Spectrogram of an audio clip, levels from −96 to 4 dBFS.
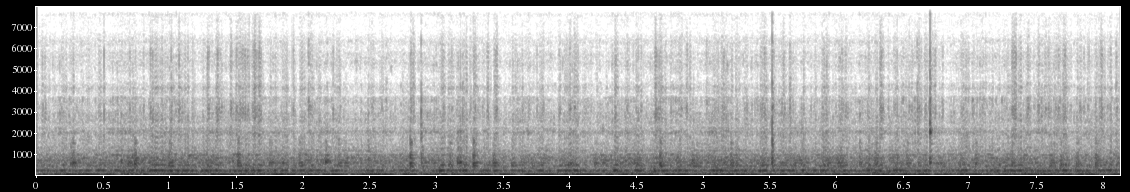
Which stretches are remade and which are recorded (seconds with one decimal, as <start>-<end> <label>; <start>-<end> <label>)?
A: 0.0-8.1 recorded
